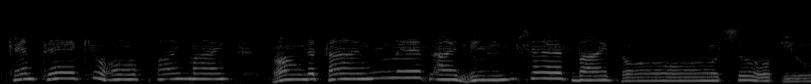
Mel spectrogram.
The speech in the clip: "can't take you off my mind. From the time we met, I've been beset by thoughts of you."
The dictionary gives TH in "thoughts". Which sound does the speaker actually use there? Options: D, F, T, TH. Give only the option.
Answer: T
